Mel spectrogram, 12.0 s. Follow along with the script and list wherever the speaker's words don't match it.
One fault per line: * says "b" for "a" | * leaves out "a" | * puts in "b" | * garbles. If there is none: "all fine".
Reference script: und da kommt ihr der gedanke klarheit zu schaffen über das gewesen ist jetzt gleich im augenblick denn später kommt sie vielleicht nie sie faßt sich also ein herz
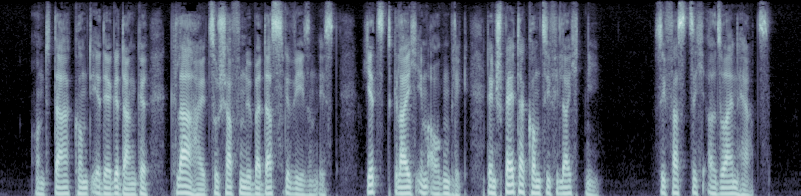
all fine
